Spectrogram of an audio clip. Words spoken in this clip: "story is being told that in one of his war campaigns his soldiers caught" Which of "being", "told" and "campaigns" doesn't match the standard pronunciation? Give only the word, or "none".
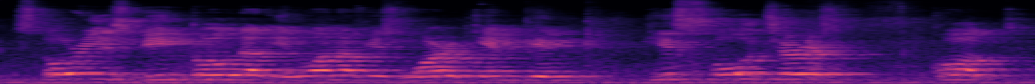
campaigns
